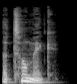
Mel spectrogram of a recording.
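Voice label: "atomic", English, uk British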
